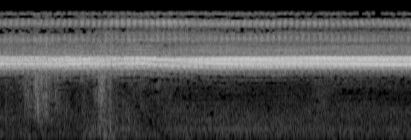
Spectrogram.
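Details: A cicada sings in the Bicol countryside, Philippines, a continuous, piercing, shrill buzz, high and sharp with a faint pulsing shimmer, with a couple of soft clicks near the start.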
